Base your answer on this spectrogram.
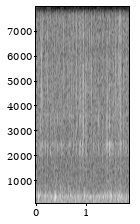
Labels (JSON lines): {"label": "ambient", "recorder": "HydroMoth"}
